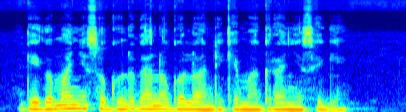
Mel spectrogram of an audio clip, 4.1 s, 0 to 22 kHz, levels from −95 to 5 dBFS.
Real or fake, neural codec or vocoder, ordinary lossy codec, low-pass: real; none; none; none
